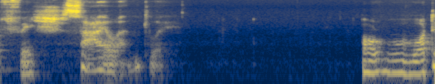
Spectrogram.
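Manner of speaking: breathy whisper on the silent glide; hushed whisper, slow. A narrator's reading. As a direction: let it drift away in a whisper. Describes plane floating silently.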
